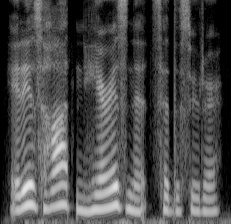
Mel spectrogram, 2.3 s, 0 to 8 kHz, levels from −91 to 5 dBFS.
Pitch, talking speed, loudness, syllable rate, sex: 200 Hz, 260 wpm, -17 LUFS, 6.0 syllables/s, female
